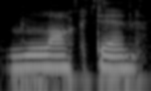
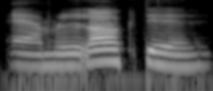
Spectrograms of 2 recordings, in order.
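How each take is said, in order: First: Said in the usual way. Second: "I am locked in" stretched out slow and louder, weight on "locked"; slow emphatic declaration. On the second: Shown as a demonstration. Streamer psyching himself up mid-build, slow and louder. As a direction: lean hard into "locked", drawn out.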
